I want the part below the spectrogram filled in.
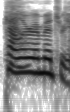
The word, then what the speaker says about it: calorimetry: So it's either direct or indirect calorimetry. Did I say it right? – No. – No, say it for me. – Calorimetry. – Calorimetry.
